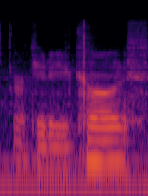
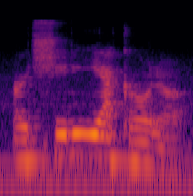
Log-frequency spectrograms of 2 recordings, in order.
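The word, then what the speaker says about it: Arcidiacono: Arcadia Cone, or no, Archidia. How do you say his name? Let me just figure that out before I embarrass myself for the rest of the stream. Archidiacono.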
